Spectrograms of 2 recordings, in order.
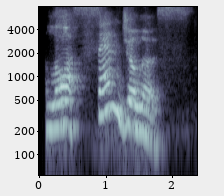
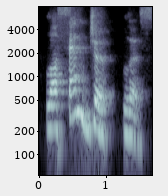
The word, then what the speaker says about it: Los Angeles: we would say right but not in english look los angeles try to say lost los angeles and don't forget the imaginary the los angeles los angeles or just say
